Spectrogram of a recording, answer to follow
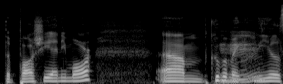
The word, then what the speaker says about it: Porsche: And in fifth, then the Puff Motorsports Porsche, not Porsche, Porsche.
